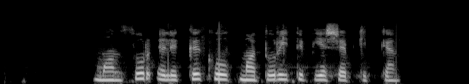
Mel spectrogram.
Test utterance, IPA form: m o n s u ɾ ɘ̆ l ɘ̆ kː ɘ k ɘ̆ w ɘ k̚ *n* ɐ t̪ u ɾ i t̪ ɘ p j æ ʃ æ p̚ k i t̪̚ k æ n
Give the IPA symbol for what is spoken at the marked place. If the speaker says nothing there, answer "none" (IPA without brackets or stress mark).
m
